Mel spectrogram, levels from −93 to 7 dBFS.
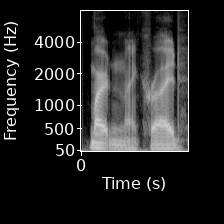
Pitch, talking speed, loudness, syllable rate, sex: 85 Hz, 170 wpm, -18 LUFS, 4.5 syllables/s, male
